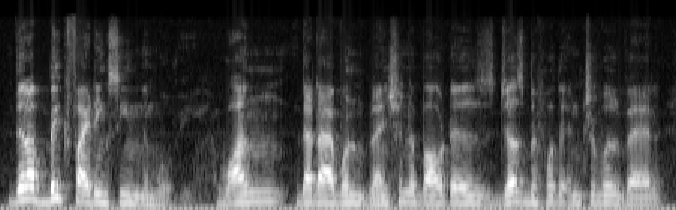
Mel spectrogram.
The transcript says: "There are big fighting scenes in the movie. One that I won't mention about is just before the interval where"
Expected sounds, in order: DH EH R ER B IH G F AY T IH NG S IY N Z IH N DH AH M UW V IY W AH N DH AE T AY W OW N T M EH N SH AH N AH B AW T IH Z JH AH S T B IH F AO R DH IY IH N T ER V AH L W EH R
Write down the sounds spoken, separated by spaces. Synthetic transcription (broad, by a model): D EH R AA B IH G F AY T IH NG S IY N IH N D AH M UW V IY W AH N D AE T AY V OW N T M EH N SH AH N AH B AW T IH Z JH AH S T B IH F AO R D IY IH N T ER V AH L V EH R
